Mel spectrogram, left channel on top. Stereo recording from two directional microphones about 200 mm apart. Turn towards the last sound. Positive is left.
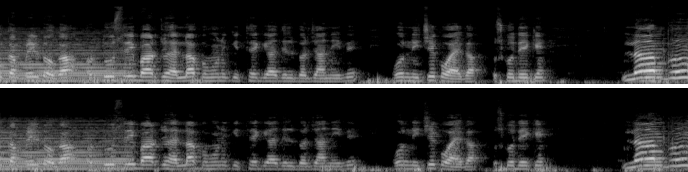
turn(degrees=50)  # may be behind; listen again after turning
